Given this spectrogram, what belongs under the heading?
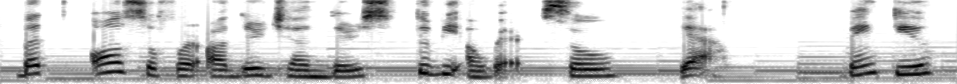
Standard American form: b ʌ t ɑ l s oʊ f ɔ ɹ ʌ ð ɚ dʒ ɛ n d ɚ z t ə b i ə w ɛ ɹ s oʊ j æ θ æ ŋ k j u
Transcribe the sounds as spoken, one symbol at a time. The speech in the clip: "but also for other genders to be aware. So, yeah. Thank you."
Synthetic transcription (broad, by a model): b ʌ t ɑ l s oʊ f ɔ ɹ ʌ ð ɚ dʒ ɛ n d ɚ s t ə b i ə w ɛ ɹ s oʊ j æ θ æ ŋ k j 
